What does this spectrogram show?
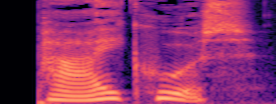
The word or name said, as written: parikurs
